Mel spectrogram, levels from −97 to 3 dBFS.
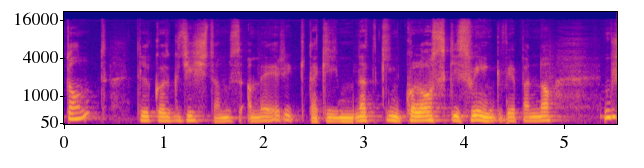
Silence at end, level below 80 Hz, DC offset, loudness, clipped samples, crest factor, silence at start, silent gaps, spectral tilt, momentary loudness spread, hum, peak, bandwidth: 0 s; -56 dBFS; under 0.1%; -18 LUFS; under 0.1%; 16 dB; 0.05 s; none; -6.5 dB/octave; 9 LU; none; -2 dBFS; 17 kHz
